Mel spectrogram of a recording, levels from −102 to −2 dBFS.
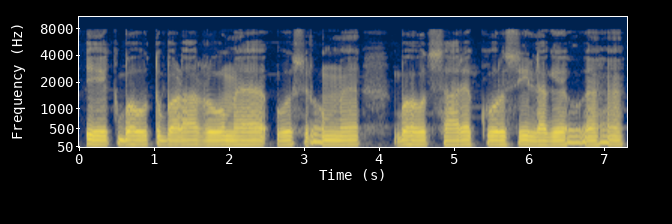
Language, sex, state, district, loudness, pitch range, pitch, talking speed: Hindi, male, Jharkhand, Deoghar, -15 LUFS, 100-105 Hz, 105 Hz, 115 wpm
